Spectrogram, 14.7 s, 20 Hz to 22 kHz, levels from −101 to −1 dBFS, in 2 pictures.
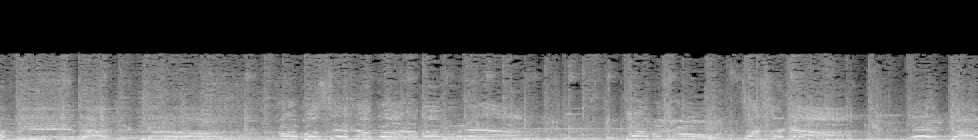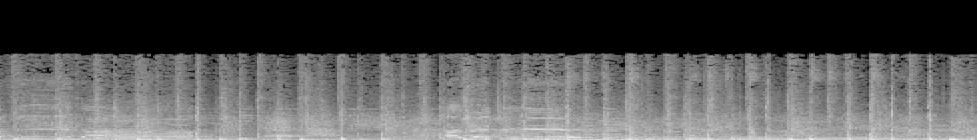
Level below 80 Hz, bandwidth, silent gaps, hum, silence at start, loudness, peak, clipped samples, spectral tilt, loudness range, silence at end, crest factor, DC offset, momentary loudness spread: -28 dBFS; 13.5 kHz; none; none; 0 s; -17 LUFS; -2 dBFS; under 0.1%; -4.5 dB/octave; 3 LU; 0 s; 14 dB; under 0.1%; 6 LU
